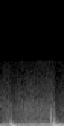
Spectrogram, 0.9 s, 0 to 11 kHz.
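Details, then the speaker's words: Two deep, regular lub-dub thumps of a human heart, stated as 72 beats in one minute, from a vintage pain-reliever TV commercial; normal heartbeat. "this is the sound of a human heart it will beat 72 times in this minute"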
